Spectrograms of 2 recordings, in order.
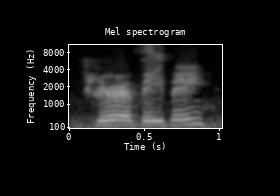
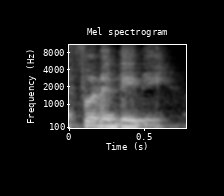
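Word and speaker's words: Flabébé: Second scan, which is, oh god, I'm not even trying to pronounce this. Furabibi? Yeah, Furabibi.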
